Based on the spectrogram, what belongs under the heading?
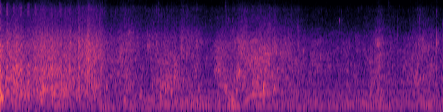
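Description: Pool water splashing and sloshing as a swimmer strokes through it, loudest in the first second and then fading to a gentle lapping.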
